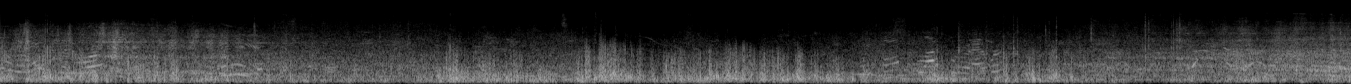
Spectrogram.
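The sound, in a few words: radio-controlled model aircraft flying a slow roll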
